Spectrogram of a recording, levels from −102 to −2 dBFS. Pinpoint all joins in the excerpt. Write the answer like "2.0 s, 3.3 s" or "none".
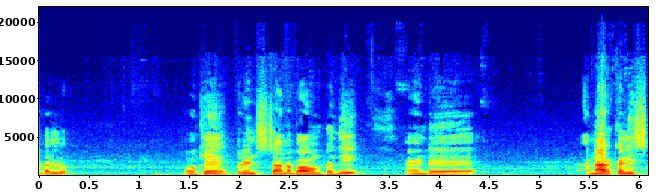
none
